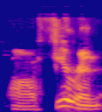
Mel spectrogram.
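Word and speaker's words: furin: And this site is called a Fearin site, and Fearin is spelled F-U-R-I-N.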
